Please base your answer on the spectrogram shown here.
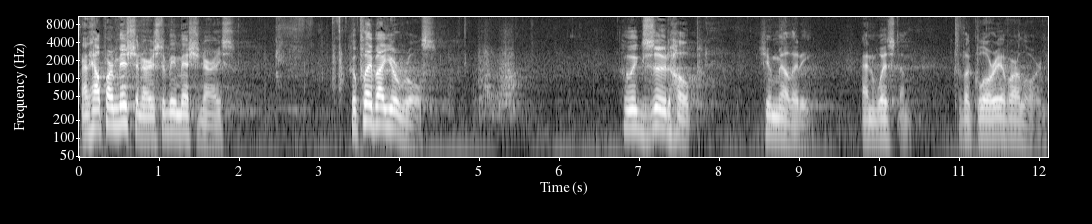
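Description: A man's voice: lowish voice, expressive, unhurried, pauses often, a bit bright. A man preaching a sermon as pastor, emphatic and rhetorical, then closing in prayer. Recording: long reverb of a large hall.

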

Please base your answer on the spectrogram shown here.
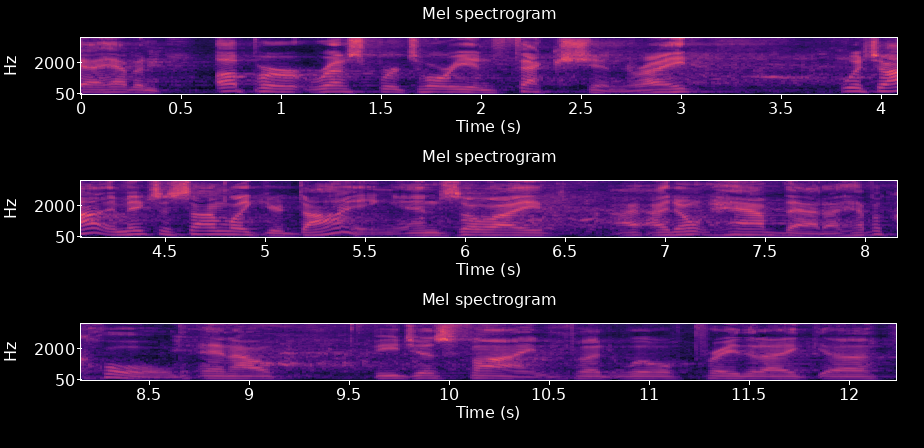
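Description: A man with a cold and a congested, lowered voice, preaching a sermon as pastor, conversational at first and building to emphatic questions. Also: sharp tone, a little hiss or hum. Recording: long reverb of a large hall.

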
